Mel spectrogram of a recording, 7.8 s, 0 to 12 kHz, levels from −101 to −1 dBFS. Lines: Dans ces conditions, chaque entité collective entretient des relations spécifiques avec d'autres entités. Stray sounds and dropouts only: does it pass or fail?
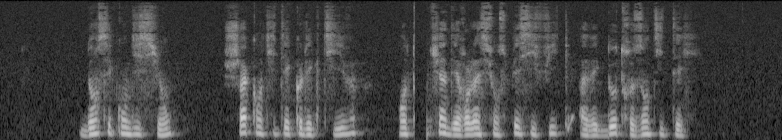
fail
